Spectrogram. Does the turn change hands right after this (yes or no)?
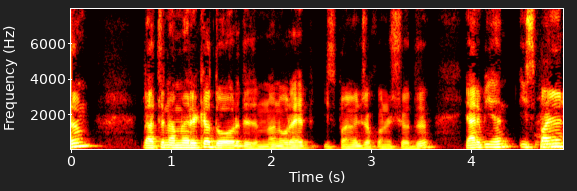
no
